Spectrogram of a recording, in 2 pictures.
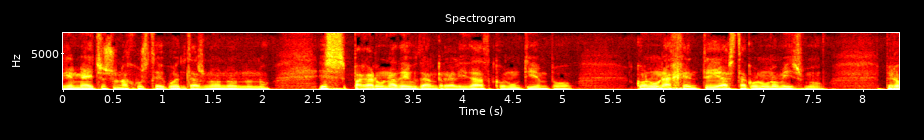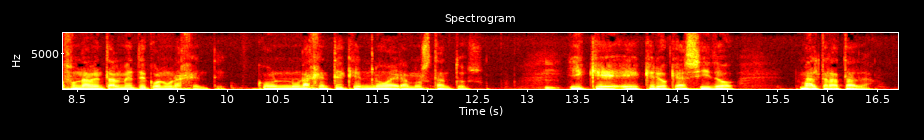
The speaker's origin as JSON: {"language": "Spanish", "town": "Guadalajara", "region": "Castilla-La Mancha", "country": "Spain", "tie": "born or raised there", "said": "Yo soy de Guadalajara. El libro tiene, por tanto, muchas connotaciones de mi juventud allí."}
